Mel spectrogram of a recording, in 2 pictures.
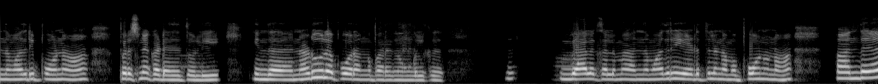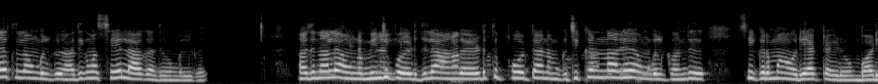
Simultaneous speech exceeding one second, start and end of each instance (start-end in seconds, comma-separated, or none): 12.0-15.3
